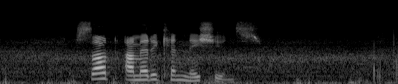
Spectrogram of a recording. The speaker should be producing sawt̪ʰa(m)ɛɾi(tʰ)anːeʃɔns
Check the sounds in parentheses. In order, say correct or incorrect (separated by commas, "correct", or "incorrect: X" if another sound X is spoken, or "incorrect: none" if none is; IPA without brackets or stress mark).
correct, incorrect: kʰ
